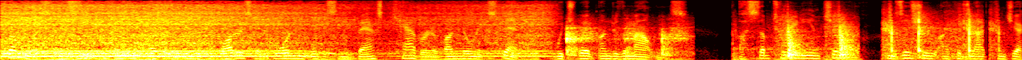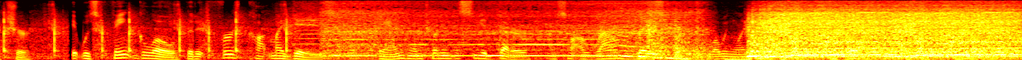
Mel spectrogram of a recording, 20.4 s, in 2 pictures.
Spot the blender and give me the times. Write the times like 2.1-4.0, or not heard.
0.0-5.6, 13.1-20.4.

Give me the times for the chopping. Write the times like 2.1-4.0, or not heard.
5.7-13.2.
